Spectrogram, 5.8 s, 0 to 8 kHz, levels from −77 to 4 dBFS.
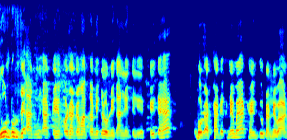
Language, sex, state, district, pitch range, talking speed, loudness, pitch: Hindi, male, Bihar, Vaishali, 160-195 Hz, 260 wpm, -16 LUFS, 175 Hz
